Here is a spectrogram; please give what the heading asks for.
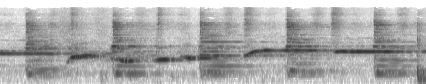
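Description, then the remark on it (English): A clear, sustained whistled melody with sliding pitches, played over a rhythmic, bright backing of repeated percussive hits, fairly loud throughout. “Oh, oh, I like the whistle.”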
